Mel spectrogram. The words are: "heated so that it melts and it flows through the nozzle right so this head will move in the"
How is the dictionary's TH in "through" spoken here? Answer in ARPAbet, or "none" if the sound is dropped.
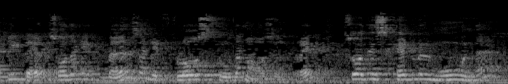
T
